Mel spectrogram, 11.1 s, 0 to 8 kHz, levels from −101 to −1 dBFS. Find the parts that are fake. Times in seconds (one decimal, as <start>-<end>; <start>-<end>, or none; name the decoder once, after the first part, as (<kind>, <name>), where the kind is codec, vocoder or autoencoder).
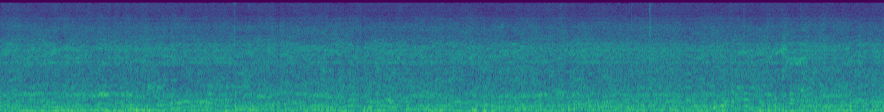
0.0-7.6 (codec, SNAC); 8.5-11.1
